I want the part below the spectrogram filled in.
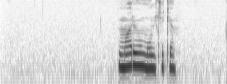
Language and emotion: Russian, neutral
